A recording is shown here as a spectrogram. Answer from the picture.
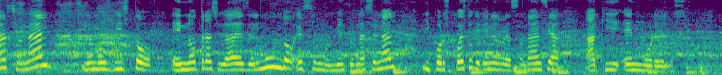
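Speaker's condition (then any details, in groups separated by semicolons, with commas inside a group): No condition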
